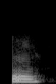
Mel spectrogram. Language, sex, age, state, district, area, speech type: Manipuri, male, 18-30, Manipur, Kangpokpi, urban, conversation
